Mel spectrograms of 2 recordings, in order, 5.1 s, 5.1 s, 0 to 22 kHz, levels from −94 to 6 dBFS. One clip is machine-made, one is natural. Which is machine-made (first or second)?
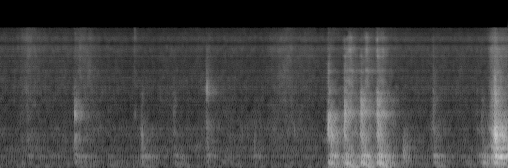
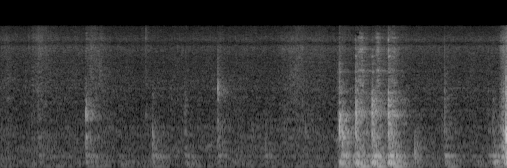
first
